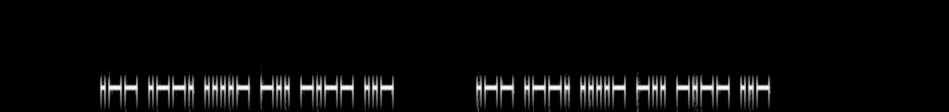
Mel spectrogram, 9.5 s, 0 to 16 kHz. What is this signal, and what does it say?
Morse code, heard as a keyed tone, about 30 wpm, 700 Hz. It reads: WP4DYU WP4DYU
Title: USA Call Signs - 6 Characters - Repeated 2x - 30wpm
